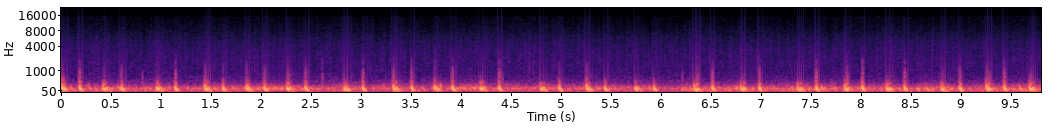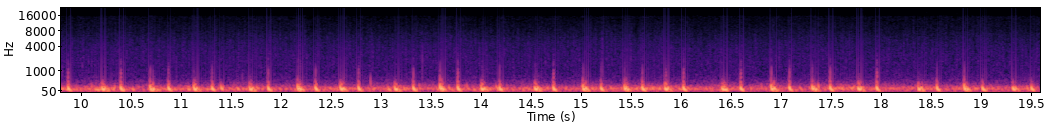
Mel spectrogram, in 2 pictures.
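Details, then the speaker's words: Normal dog, standing, stethoscope at mitral valve region near left fifth intercostal space at sternal border: paired heart sounds, first sound lower-frequency than second, mild respiratory sinus arrhythmia. "note the lower frequency of the first heart sound as compared with the second heart sound now listen to the sounds of another normal dog recorded over the mitral valve location"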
